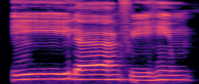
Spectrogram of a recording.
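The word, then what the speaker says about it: إِيلَافِهِمْ: ہیں، آپ ریپیٹ کیجئے۔ حمزہ کھڑا زیر ای، لام کھڑا زبر لا، ایلا، فا زیر فی، ایلافی، ہا میم زیر ہم، ایلافہم، را حا زیر رح،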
